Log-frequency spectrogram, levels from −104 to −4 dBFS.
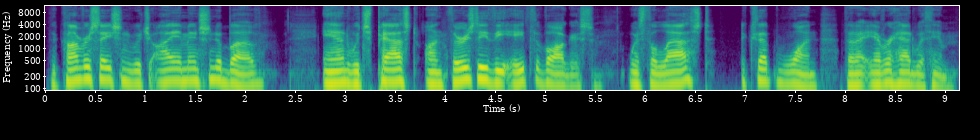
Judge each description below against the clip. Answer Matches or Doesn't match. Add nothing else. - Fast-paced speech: Doesn't match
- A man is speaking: Matches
